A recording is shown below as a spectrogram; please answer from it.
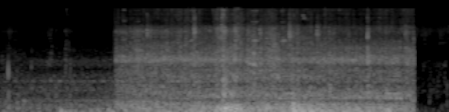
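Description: A goods truck passing close by: its engine and road noise swell over the first second and then stay loud and steady.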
